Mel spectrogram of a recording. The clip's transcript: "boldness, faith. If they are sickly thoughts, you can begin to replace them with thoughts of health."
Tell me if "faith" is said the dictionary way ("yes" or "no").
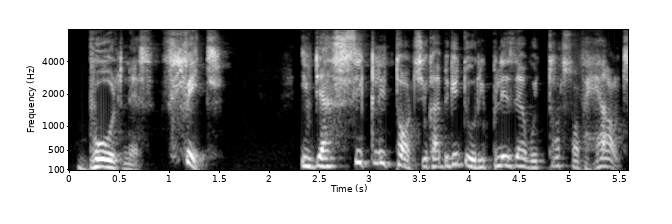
no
